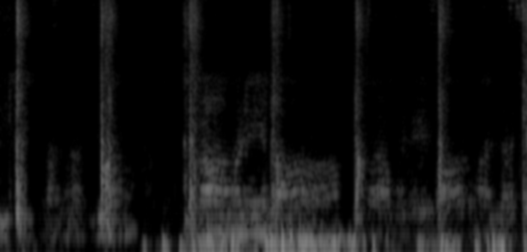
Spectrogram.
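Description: Hands clapping in a slow, steady beat, a little over one clap a second. About two seconds in, a voice sings for a second or so.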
